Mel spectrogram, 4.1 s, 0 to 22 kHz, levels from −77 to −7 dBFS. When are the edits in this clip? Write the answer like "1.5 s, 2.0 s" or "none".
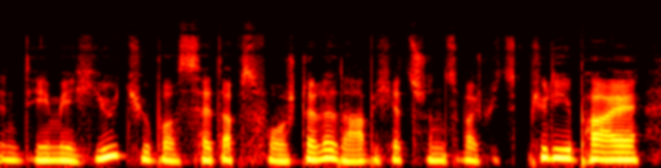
2.1 s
